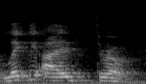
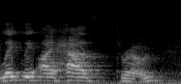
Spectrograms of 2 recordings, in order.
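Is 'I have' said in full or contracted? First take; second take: contracted; full. First: 'I have' is contracted to 'I've'. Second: 'I have' is said as two full words. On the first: The speaker calls it right. "we're going to use an abbreviation" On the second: The speaker calls it wrong. "we will not be saying"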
